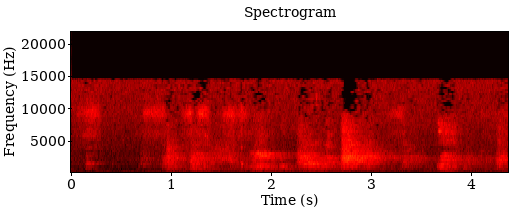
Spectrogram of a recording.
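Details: Hostile Bengal cat called Spooky facing a neighbour's Persian cat through a window; a run of short, strained, wavering yowls and growly cries repeated quickly across a few seconds indoors.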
